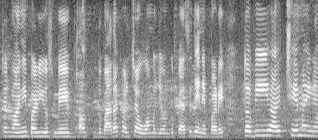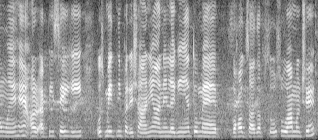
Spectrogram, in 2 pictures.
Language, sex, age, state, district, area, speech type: Urdu, female, 30-45, Delhi, Central Delhi, urban, spontaneous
